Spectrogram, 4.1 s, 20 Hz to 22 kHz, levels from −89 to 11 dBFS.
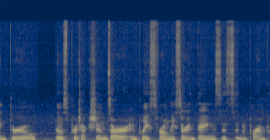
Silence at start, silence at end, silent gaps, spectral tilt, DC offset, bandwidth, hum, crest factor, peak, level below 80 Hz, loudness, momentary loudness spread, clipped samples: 0 s; 0 s; none; -4.5 dB/octave; under 0.1%; 19 kHz; none; 18 dB; -6 dBFS; -52 dBFS; -24 LUFS; 9 LU; under 0.1%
